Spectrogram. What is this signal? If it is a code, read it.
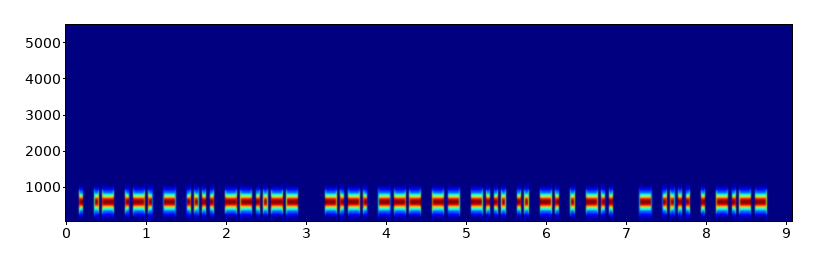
Morse code, heard as a keyed tone, about 25 wpm, 600 Hz. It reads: EARTH, COMBINED THEY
